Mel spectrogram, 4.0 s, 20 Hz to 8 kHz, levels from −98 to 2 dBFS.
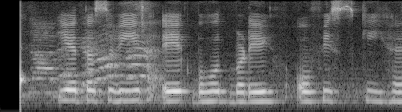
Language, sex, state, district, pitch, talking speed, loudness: Hindi, female, Haryana, Rohtak, 225 Hz, 120 wpm, -20 LUFS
